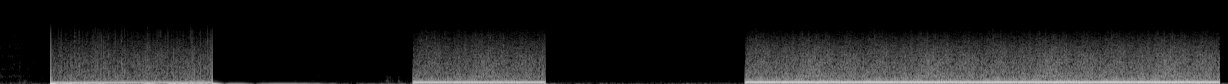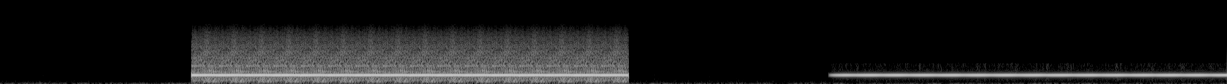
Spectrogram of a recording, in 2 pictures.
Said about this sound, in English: That's a pretty pure tone. Right. Now, what you're hearing there is a recording we believe was made actually by the vibrations of a tuning fork directly. That is, we're not picking something up with a membrane, something that's gone through the air.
